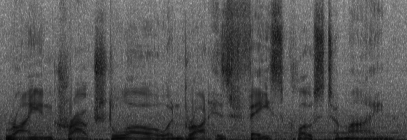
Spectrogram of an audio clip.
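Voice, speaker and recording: A man playing a haunted, bitter farmer who narrates his horror story in a grave, brooding, gravelly voice. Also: sits low, slow, music in the background. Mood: tense, grim. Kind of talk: scripted first-person horror narration.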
